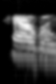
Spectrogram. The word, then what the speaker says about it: tarot: she gets she does tarot reading there's no t you don't pronounce the key at the end right my back so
